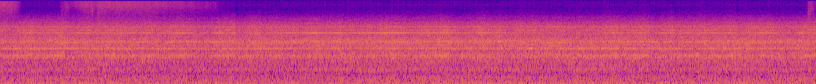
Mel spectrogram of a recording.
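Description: Steady, loud jet engine drone from an aircraft taxiing in the DCS World flight simulator, a continuous broadband roar holding constant throughout with no talk.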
